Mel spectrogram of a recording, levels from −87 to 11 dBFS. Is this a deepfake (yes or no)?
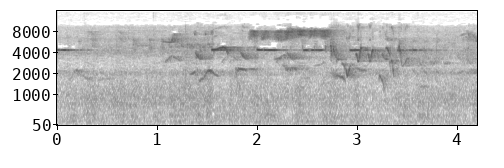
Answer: no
